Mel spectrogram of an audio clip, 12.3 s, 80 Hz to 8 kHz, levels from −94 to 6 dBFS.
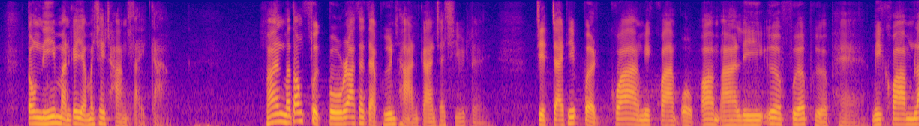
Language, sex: Thai, male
